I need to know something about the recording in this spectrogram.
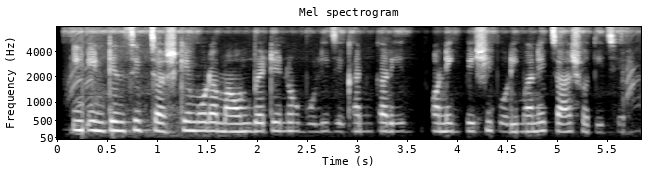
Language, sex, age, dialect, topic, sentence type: Bengali, female, 25-30, Western, agriculture, statement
